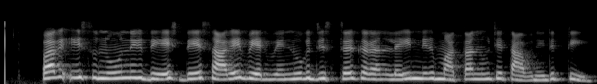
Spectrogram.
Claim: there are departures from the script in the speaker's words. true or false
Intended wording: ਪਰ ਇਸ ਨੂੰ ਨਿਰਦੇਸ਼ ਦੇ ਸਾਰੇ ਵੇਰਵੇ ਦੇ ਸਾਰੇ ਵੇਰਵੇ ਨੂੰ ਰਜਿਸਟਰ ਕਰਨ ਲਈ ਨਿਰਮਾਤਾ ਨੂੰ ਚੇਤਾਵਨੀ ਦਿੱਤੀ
true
